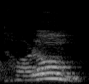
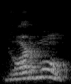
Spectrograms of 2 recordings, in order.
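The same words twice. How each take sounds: First: ধরম, vowel between র and ম; ধরম said loosely, lower; ধরম, the cluster broken; vowel inserted. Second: ধর্ম with the cluster kept; ধর্ম, joined consonants; as spelled. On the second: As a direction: say ধর্ম as written. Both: Shown as a demonstration. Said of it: "দেখো".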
